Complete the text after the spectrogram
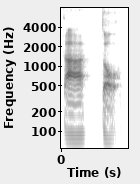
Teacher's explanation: Da Dou, both fourth tone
